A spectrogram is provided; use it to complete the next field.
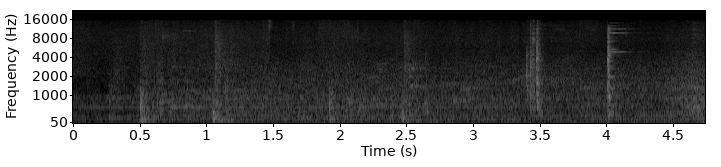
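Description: A door being opened, with a handful of dull clunks and rattles spaced irregularly over a few seconds, heard against a steady low background rumble, no voices.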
